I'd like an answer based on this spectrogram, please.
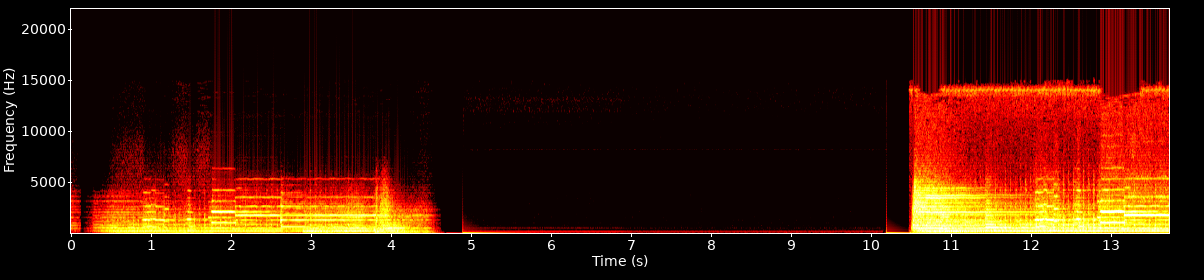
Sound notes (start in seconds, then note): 0.3 old-fashioned music continuing; 5.0 silence; 10.5 old-fashioned music resuming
